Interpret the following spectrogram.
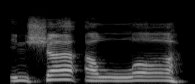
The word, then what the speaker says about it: inch Allah: bonne réponse bravo Noam le L et en l'occurrence le deuxème l le LEM qui porte une Chad parce que le l disparaît à l'oral je lis in et j'oublie pas de prolonger le la in Allah du coup puisque c'est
